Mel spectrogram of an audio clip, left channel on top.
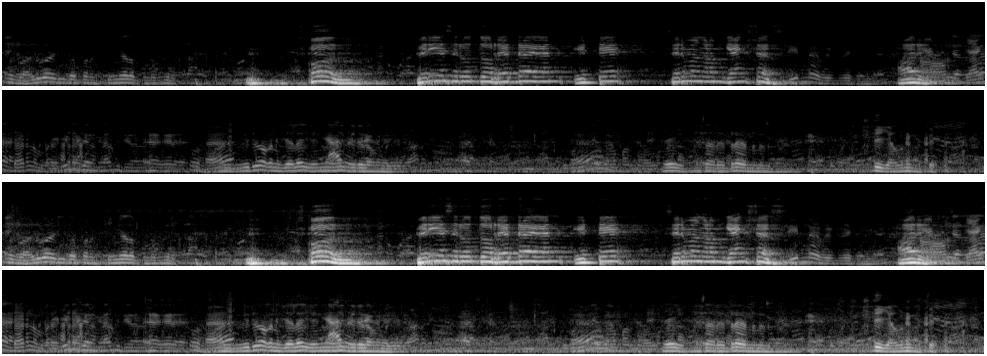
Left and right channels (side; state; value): left; quieter; 8.3 dB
